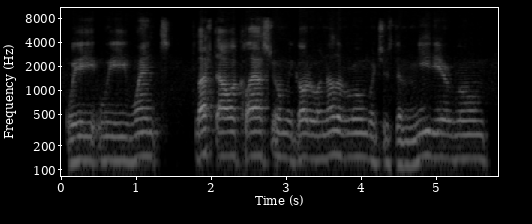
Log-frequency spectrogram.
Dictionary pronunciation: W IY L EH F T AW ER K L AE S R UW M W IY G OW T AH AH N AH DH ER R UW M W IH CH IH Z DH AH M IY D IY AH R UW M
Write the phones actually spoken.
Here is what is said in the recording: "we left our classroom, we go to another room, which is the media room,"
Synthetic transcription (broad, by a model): W IY L EH F T AW ER K L AE S R UW M W IY G OW T AH AH N AH DH ER R UW M W IH CH IH Z DH AH M IY D IY AH R UW M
